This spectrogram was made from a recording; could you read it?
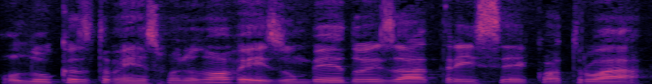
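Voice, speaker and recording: A man's voice: fairly high pitch, fairly even intonation, fairly quick, darkish tone. A man co-presenting an online lesson. He lists the students' answers in a matter-of-fact way and translates the questions. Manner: translates the English questions into Portuguese.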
